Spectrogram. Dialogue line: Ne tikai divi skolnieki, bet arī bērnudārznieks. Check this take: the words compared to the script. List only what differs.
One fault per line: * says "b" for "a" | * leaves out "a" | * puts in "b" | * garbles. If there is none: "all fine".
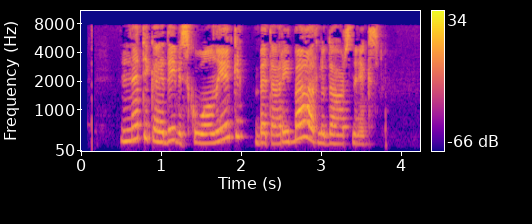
all fine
